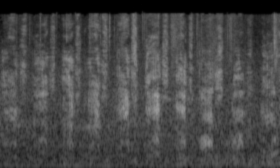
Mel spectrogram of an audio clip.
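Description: A pug panting while it trots, in quick short puffs about three a second.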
